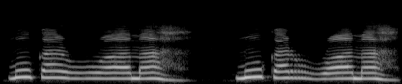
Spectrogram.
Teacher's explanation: یہ جو تا ہے گولتا، اس کو آپ ہا کے ساتھ بدل دیں گی اور آخر میں ہا کی آواز نکالیں گی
